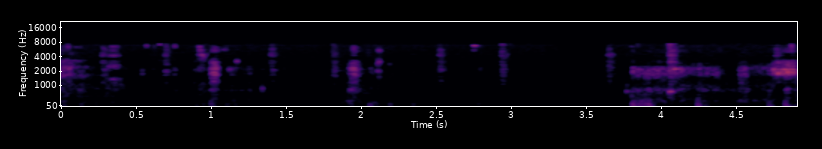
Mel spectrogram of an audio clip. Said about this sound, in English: Let me get another sip here.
